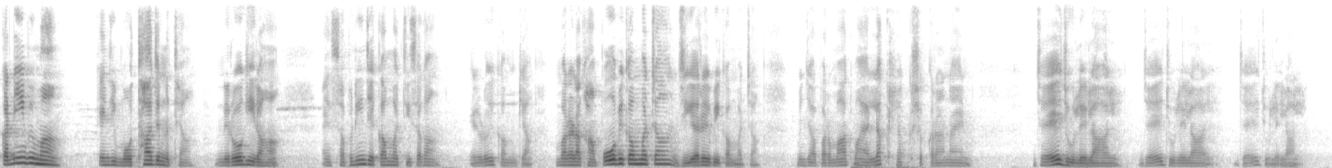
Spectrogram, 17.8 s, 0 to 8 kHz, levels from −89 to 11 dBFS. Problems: none marked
